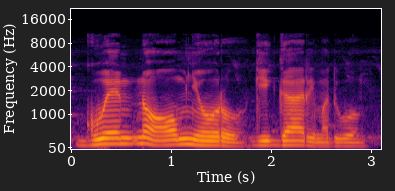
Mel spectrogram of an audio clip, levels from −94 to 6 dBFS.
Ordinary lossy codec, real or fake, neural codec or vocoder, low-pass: none; real; none; none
